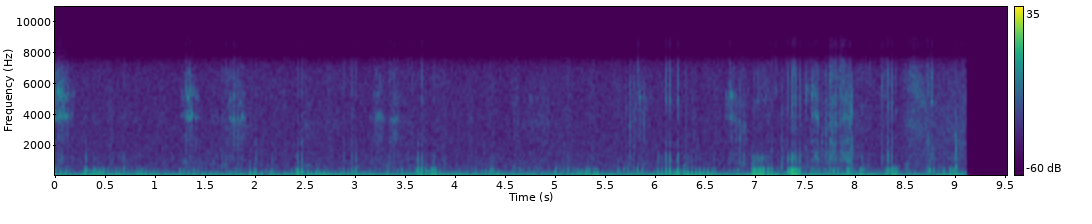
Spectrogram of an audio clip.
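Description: A black and white cat purrs steadily and close up, a low continuous rumbling with a rhythmic rise and fall, running nearly ten seconds before stopping abruptly.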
